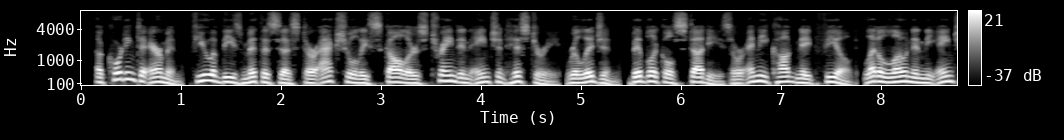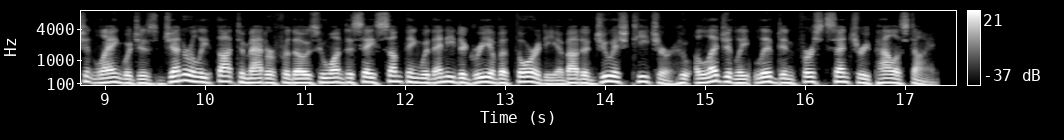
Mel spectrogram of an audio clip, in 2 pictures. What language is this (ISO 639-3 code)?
eng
